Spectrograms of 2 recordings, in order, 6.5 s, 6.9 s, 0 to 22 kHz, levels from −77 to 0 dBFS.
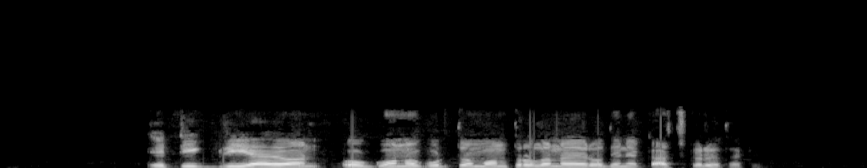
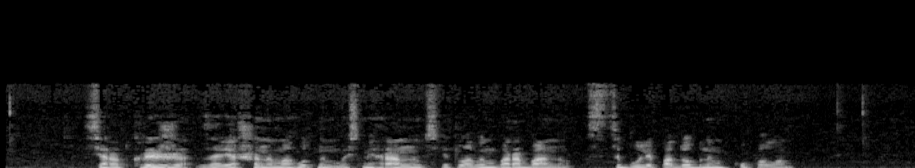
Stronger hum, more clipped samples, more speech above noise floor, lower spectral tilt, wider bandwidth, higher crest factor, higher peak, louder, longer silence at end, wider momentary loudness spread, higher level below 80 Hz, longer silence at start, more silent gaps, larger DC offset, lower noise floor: neither; neither; first, 60 dB vs 33 dB; about the same, -5.5 dB/octave vs -6 dB/octave; second, 8 kHz vs 11.5 kHz; about the same, 16 dB vs 18 dB; about the same, -2 dBFS vs -4 dBFS; first, -17 LUFS vs -22 LUFS; about the same, 0.95 s vs 0.95 s; about the same, 12 LU vs 13 LU; second, -56 dBFS vs -48 dBFS; first, 1.1 s vs 0.65 s; neither; neither; first, -77 dBFS vs -55 dBFS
